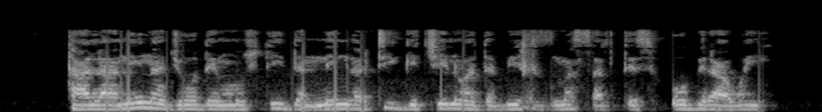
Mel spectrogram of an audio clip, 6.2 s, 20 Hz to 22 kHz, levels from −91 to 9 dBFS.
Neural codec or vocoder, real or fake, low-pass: vocoder, 44.1 kHz, 128 mel bands every 512 samples, BigVGAN v2; fake; 7.2 kHz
